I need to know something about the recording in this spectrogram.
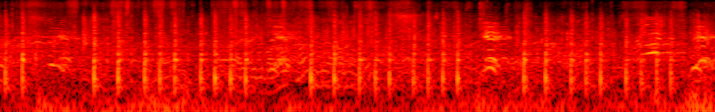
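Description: Spectators clap their hands in a steady rhythm.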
